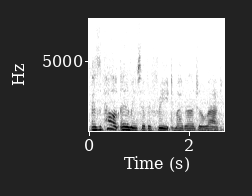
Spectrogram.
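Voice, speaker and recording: A man reads fan fiction aloud as an amateur co-reader, dropping into casual asides. His voice is dark and mellow, captured on a dull home recording with faint background noise. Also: fairly high pitch, fast.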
